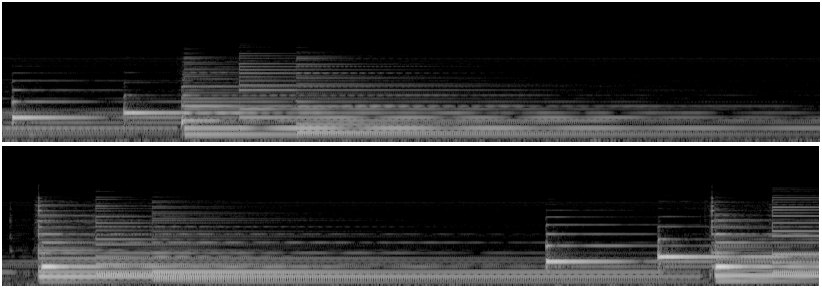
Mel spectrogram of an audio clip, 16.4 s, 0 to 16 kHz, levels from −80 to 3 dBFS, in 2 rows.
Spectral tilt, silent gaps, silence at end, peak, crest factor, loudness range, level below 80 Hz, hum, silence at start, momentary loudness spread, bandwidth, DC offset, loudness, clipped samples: -9.5 dB/octave; none; 0 s; -6 dBFS; 20 dB; 14 LU; -52 dBFS; none; 0 s; 21 LU; 5.6 kHz; under 0.1%; -26 LUFS; under 0.1%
